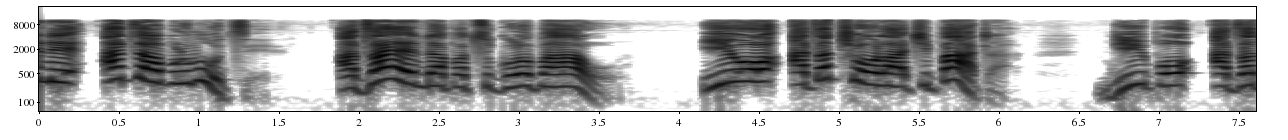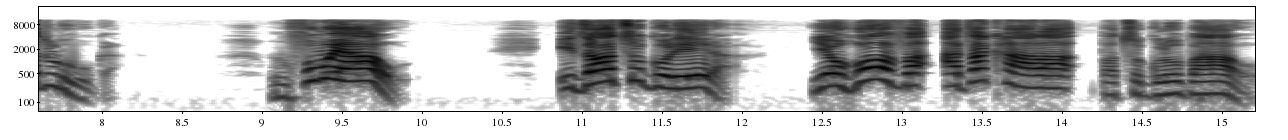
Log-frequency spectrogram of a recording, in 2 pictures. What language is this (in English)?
Nyanja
